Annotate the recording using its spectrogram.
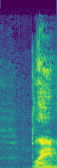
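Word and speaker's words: Blame!: Blame, it's a manga by Tsutomu Nihei. Highly recommend checking out the word blame with an exclamation mark at the end. It's pronounced blam.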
